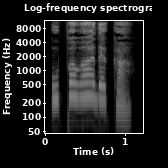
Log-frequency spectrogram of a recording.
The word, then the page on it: ಉಪವಾದಕ: upa vādaka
